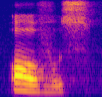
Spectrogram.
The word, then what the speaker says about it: ovos: No momento de pronunciar, a gente vai abrir o som desse O, tá? E vai ficar ovos, tá?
